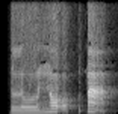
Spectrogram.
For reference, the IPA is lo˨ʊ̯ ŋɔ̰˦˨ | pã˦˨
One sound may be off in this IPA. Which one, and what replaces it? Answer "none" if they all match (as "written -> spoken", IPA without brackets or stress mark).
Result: ŋ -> n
